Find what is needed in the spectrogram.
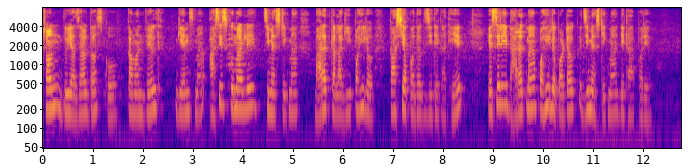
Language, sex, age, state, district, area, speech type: Nepali, male, 30-45, West Bengal, Darjeeling, rural, read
